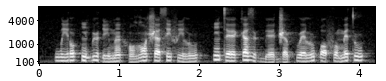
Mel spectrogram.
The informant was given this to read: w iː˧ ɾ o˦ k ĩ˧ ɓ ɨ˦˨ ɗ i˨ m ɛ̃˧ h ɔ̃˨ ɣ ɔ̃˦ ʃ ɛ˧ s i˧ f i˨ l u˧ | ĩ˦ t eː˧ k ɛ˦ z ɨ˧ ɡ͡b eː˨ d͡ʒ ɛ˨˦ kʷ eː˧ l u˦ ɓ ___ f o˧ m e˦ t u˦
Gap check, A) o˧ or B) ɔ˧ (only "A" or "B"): B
